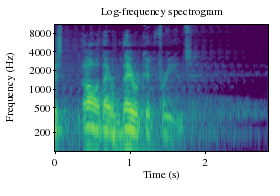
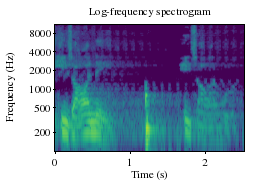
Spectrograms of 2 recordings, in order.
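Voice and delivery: soft, low confession of faith; hushed devotion; 5 semitones lower, 9 dB quieter than usual. Acted. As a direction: let it sink almost to a murmur. Voicing a believer's faith at communion.

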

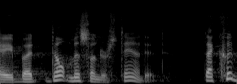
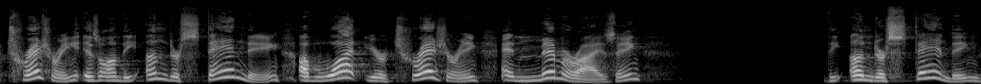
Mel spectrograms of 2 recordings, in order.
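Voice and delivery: slow, raised, forceful sermon delivery; emphatic preaching; 6 semitones higher, 9 dB louder, slower than usual. Real, not acted. Preacher telling the congregation what treasuring really means, emphatic preaching. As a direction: lean hard on each phrase, loud and deliberate. Preacher stresses meaning of the verb.

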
